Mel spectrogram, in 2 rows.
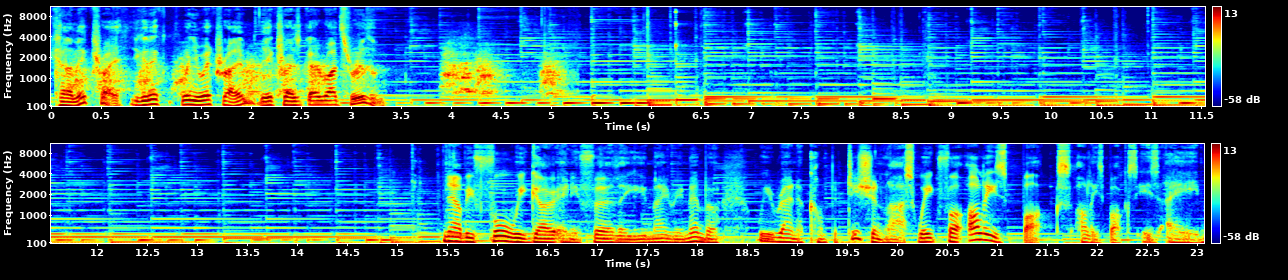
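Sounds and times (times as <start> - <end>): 
dog barks and yips: 0.0 - 2.9, 3.9 - 5.2
speech: 0.0 - 4.4, 15.5 - 23.0
music: 0.0 - 23.0.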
